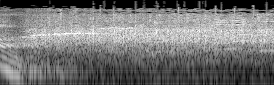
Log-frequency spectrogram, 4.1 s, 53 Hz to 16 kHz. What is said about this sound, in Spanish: Hoy no lo tenemos con nosotros, al dorsal número 12, Alberto Pérez. Va a estar en el equipo y por eso le vamos a dar un aplauso. Venga, ese aplauso se lo decís, chicos.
